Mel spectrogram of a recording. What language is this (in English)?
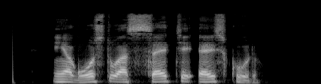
Portuguese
